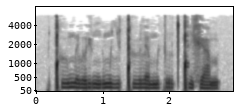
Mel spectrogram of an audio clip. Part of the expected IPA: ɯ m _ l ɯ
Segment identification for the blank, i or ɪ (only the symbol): ɪ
